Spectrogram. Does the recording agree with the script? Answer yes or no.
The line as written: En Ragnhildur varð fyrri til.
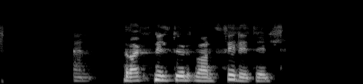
yes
